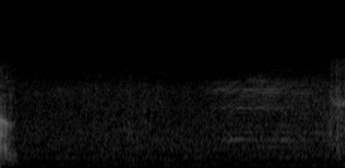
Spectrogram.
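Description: A sheep bleating faintly once near the end, over a quiet background.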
